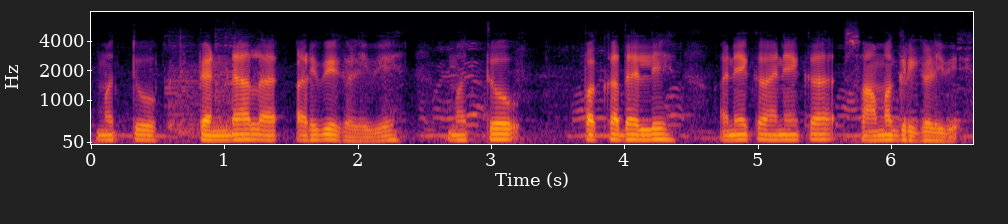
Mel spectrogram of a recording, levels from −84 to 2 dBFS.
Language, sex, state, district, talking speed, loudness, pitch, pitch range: Kannada, male, Karnataka, Belgaum, 90 wpm, -21 LUFS, 110 Hz, 105-115 Hz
